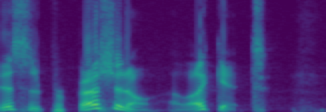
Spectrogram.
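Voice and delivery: ordinary talk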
